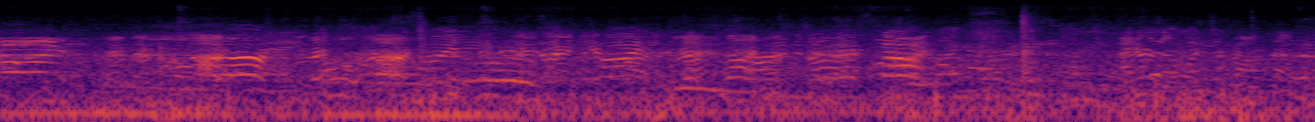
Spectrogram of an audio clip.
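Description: Distant voices calling out and chattering around a soccer pitch, faint and overlapping. A faint steady low hum runs under the first half.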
